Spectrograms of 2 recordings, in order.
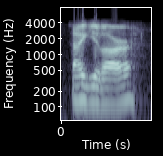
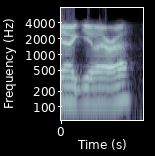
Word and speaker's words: Aguilera: Aguilar, is probably a more correct pronunciation, is the number of students who are hardly learning English. Superintendent Ray Aguilera said we have more than 50% in that category.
